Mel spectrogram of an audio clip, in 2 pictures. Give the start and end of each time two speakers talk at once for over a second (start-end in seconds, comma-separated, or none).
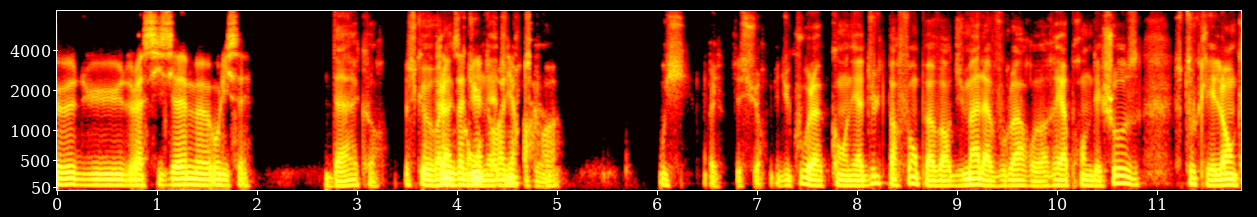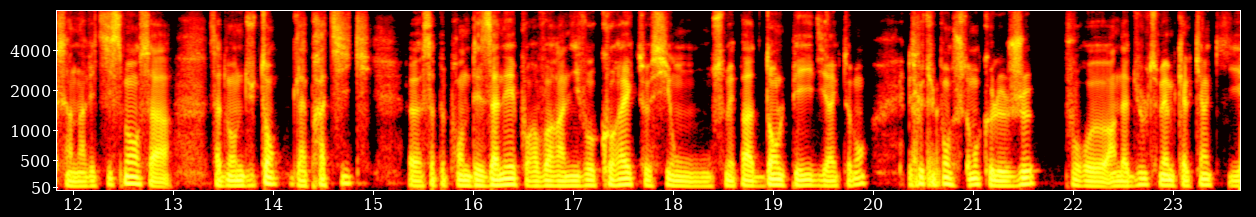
3.6-4.9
